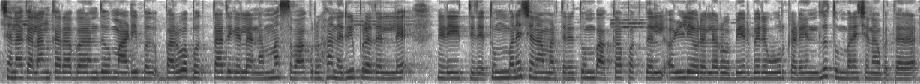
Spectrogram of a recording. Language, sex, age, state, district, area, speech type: Kannada, female, 30-45, Karnataka, Chamarajanagar, rural, spontaneous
